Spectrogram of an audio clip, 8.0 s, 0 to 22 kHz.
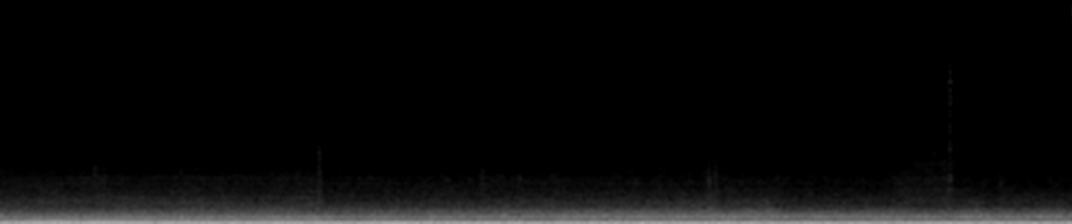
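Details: Jaguar XK (X150) 4.2 V8 on a road test after a rattling heat shield was fixed: smooth road and engine hum with no rattle or buzz over bumps. Quiet cabin, fixed.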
